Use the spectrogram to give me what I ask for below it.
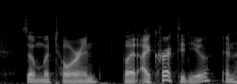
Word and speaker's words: Matoran: Madoran. So Matoran, but I corrected you.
